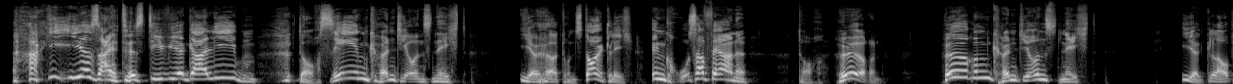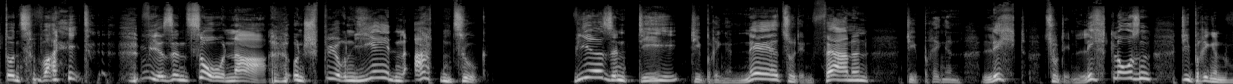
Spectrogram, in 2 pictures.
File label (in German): froehlich, maenner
